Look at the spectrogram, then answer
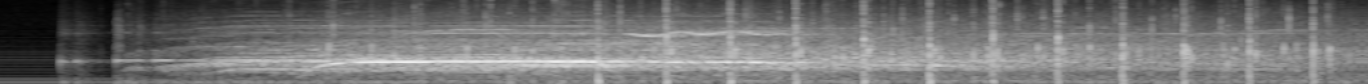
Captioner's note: audience cheering; audience applauding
